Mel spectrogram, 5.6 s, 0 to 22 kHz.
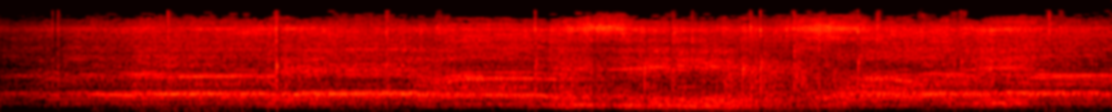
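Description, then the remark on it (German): Hundreds of supporters cheer and shout continuously in the airport terminal in Zagreb in 2014, welcoming an arriving man like a hero before several camera teams; a dense roar of many voices that stays loud throughout with occasional louder swells. “Bei seiner Ankunft am Flughafen in Zagreb im Jahr 2014 wurde er von mehreren Kamerateams und hunderten jubelnden Anhängern im Terminal empfangen wie ein Held.”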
